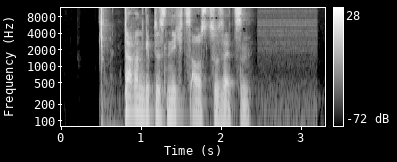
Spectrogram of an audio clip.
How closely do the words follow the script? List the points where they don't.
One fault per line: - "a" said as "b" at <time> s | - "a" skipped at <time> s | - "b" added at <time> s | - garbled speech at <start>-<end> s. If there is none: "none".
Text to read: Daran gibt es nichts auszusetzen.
none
